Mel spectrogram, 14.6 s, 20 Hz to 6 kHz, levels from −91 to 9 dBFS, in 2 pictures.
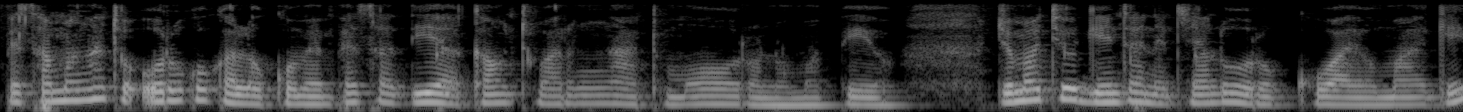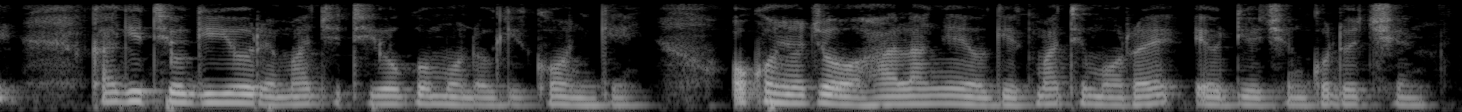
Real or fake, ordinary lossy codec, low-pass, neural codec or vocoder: real; none; 5.4 kHz; none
